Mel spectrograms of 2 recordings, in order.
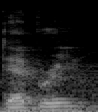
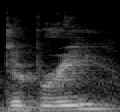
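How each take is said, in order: First: It is said with a British pronunciation. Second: It is said with an American pronunciation. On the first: "it is frequently pronounced debris in British English" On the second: "how we pronounce this in American English"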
